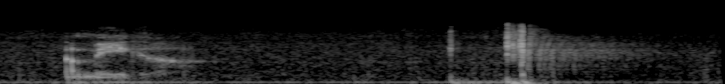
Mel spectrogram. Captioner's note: cocks gun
